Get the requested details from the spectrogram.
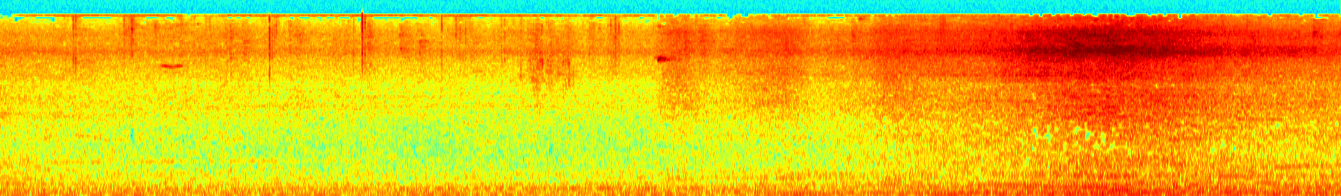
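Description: Metal engine parts clink lightly against each other.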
